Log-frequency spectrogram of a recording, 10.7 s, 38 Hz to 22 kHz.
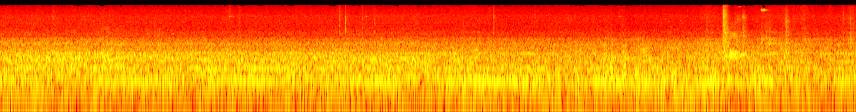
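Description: Running noise inside a JR 205 series (600 subseries) electric commuter train car at steady speed: a dense, even rumble of wheels on rail with a constant hum of unchanging pitch. A few sharp clicks sound about nine seconds in.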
